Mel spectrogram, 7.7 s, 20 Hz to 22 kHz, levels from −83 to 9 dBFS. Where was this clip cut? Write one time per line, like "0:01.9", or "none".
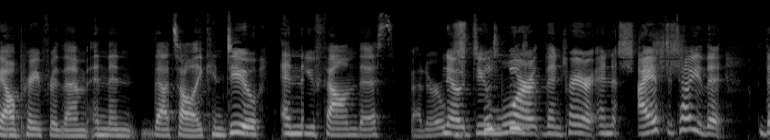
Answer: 0:03.0
0:04.4
0:05.6

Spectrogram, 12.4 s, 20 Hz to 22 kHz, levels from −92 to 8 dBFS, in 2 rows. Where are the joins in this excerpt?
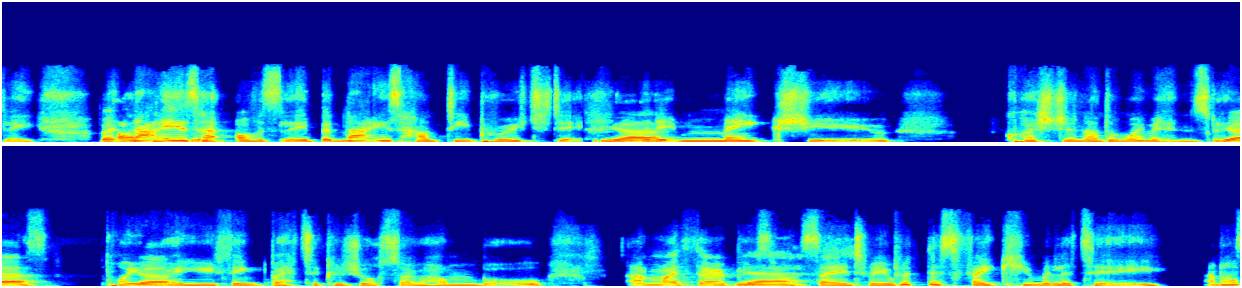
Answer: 0:02.9
0:05.0
0:06.1
0:06.7
0:07.5
0:09.4
0:10.7

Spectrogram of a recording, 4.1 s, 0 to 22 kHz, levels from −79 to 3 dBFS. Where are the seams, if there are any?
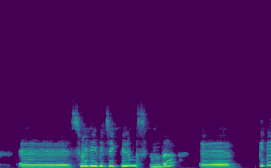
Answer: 0:02.0

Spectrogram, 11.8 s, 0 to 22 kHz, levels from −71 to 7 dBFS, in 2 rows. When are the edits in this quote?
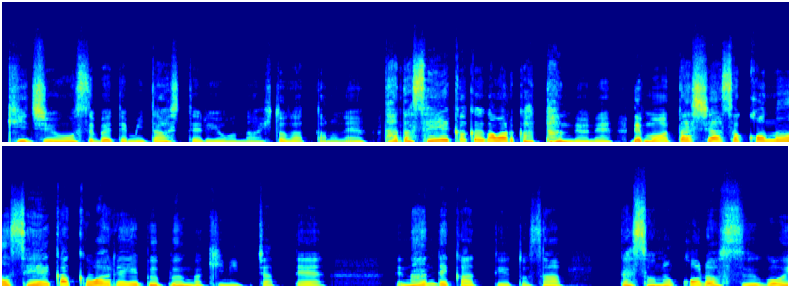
0:02.8

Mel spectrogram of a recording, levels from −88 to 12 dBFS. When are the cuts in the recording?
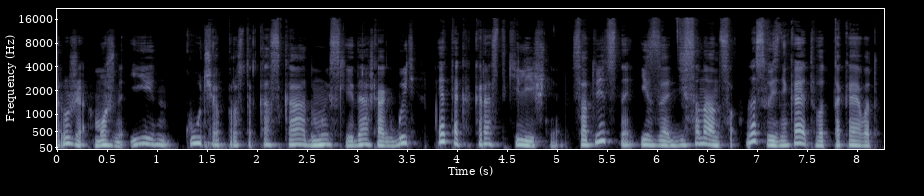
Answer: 0:01.2
0:03.1
0:03.8
0:06.8

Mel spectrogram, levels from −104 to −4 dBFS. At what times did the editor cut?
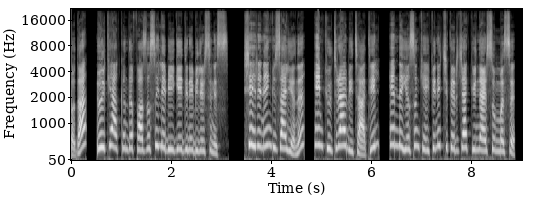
none

